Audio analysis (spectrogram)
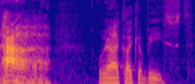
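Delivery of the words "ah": short acted roar of rage; angry roar. Preacher acting out being mad at God, angry roar. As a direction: let out a beastly "ah". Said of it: "when we get mad at God".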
